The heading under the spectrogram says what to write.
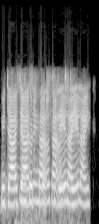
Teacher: Aquí el asunto del artículo posesivo mi, que ellos en lugar de decir my, van a decir mi, como en español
